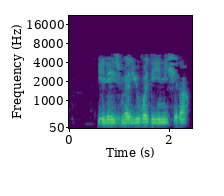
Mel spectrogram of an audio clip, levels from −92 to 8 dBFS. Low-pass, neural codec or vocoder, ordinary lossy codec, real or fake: 5.4 kHz; none; MP3, 24 kbps; real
